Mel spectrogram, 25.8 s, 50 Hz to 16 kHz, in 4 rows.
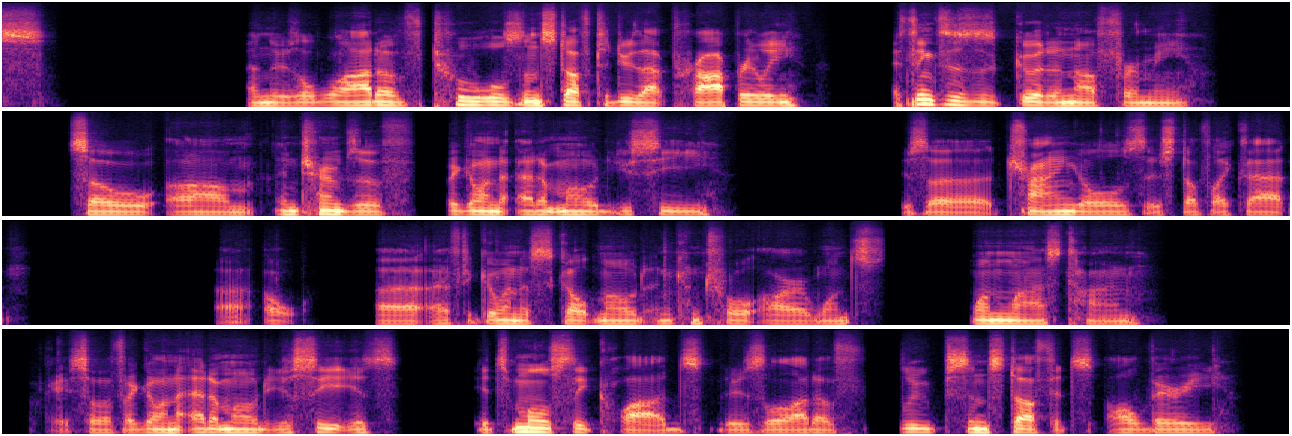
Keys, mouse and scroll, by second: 0.5 scroll up 2, 1.3 scroll up 5, 2.5 middle click, 3.2 middle click, 3.4 middle click, 3.5 scroll, 5.5-7.0 scroll up 8, 7.0 middle click, 7.1 middle click, 7.1 middle click, 7.7 middle click, 7.8 middle click, 8.7 Tab, 10.6-11.0 shift+scroll, 12.0 click, 12.0 scroll, 12.6 scroll up 3, 12.9 scroll, 14.1 Tab, 14.8 Tab, 17.7 scroll, 17.9 scroll up 3, 18.0 scroll, 18.2 scroll up 1, 19.5 Tab, 21.0 scroll, 21.5 scroll up 4, 21.6 scroll, 21.7 3, 22.1 click, 22.3-22.8 scroll, 23.0 2, 25.2 middle click.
